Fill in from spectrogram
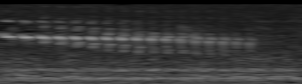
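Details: Woodland kingfisher (Halcyon senegalensis), a summer migrant to southern Africa, calls: a sharp high note, then a rapid trill of about fifteen pulses slowly falling in pitch and fading. Faint low background hum.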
